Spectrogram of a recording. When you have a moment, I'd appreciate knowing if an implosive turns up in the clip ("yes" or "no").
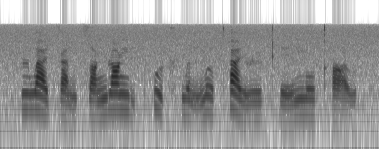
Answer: no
